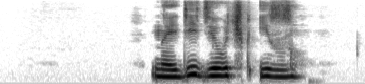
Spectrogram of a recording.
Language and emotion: Russian, neutral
